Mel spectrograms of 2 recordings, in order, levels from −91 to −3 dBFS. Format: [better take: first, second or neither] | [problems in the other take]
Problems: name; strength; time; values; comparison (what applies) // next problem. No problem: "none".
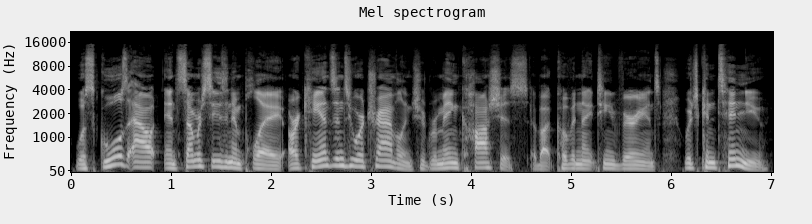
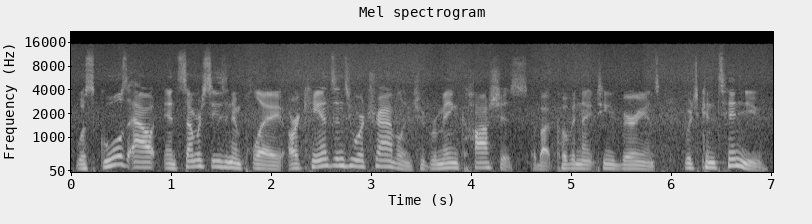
first | hiss; noticeable; throughout; 10 dB below the speech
